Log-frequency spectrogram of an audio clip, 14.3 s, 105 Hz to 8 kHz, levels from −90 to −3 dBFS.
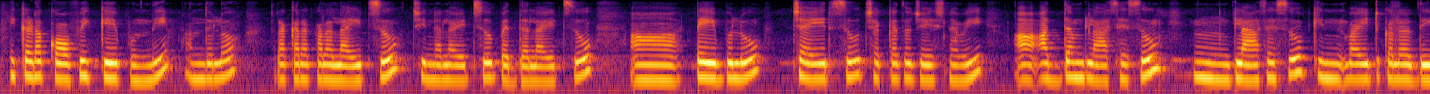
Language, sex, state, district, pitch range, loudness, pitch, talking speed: Telugu, female, Andhra Pradesh, Srikakulam, 205-235 Hz, -17 LUFS, 220 Hz, 100 wpm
